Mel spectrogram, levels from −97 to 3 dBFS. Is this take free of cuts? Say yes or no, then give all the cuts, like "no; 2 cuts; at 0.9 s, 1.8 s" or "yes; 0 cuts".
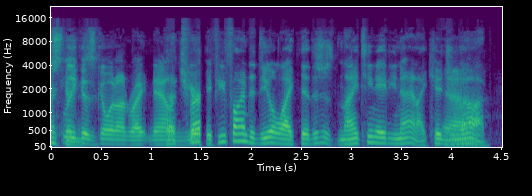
no; 1 cut; at 1.5 s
